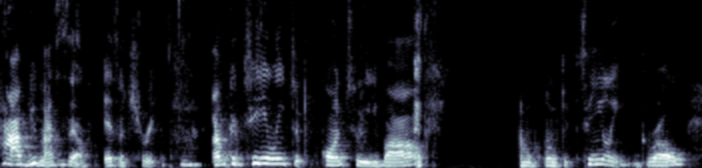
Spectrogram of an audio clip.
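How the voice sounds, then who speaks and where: Somewhat breathy, this woman's voice moves with lively intonation. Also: medium pitch for a woman, moderate pace. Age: 50s. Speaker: bodybuilder and wellness coach. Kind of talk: interview answer.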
